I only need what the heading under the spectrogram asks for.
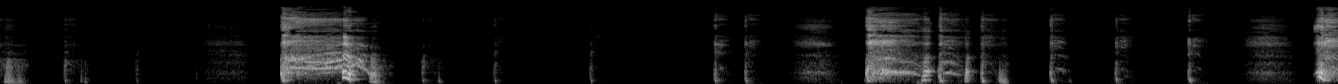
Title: Cross Dressing Coughing 43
